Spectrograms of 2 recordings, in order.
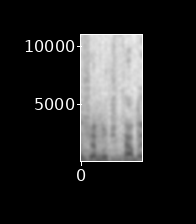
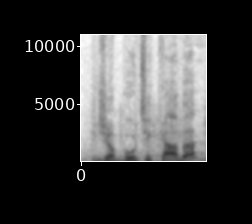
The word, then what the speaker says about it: jabuticaba: How do you say Jabuticaba in English, Thiago? Jabuticaba?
